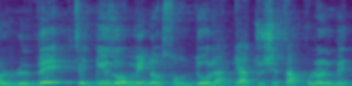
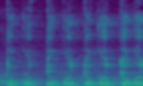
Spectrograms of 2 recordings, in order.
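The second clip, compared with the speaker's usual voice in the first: quiet rhythmic gulping, tout coup tout coup; hushed sound of someone gulping drink after drink; soft gulping chant; 3 semitones higher, 8 dB quieter than usual. Retold or imitated. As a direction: murmur it much softer, like gulps going down. Mimicking gulps of drink at wedding.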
